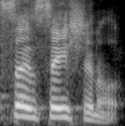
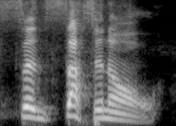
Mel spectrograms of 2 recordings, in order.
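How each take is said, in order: First: It is said with a plain English pronunciation. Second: It is said with a Spanish-style pronunciation. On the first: The speaker calls it wrong. "It's not sensational" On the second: The speaker calls it right. "It's sensational. That's because, you know, Pep is Spanish"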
